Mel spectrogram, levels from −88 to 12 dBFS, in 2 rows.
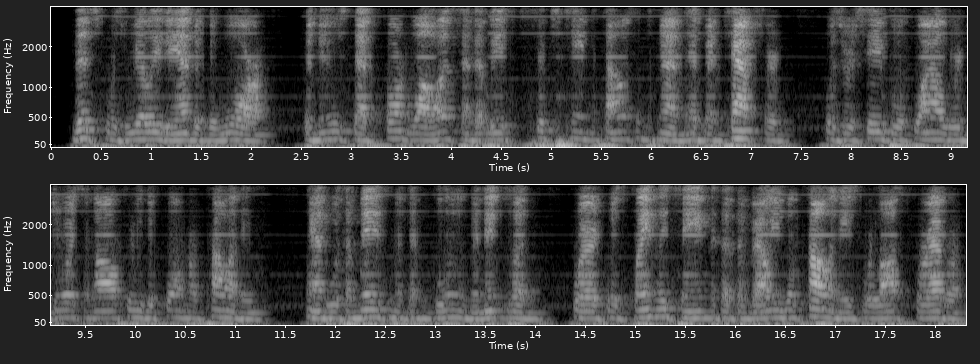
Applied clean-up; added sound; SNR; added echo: neural separator model SepFormer DNS4.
